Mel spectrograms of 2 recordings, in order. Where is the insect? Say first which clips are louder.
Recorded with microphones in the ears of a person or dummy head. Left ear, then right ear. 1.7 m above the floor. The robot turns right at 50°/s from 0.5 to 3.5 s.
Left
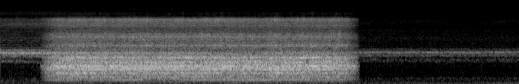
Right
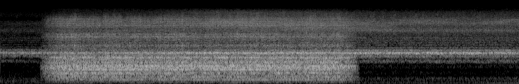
Left 5 dB; 150° left; by 5.2 s 60° right.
